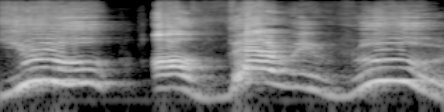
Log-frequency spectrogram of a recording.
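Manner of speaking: acted very high, shrill, flustered, offended, taken-aback voice. Retelling a quarrel over a seat, quoting an older man's reply; imitating a taken-aback man. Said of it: "he was so taken back".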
